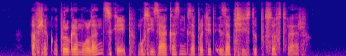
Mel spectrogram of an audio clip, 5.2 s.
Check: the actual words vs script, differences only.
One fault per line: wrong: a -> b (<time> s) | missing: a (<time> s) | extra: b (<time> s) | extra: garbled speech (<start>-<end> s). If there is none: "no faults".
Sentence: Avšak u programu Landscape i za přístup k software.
extra: musí zákazník zaplatit (2.1 s)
